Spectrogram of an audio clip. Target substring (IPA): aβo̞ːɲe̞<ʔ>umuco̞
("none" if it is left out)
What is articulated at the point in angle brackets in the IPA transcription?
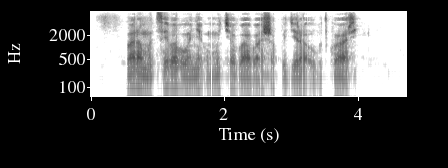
ʔ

